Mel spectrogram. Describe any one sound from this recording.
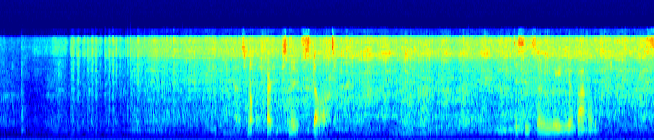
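A model train's small electric motor whirs and hums steadily.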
